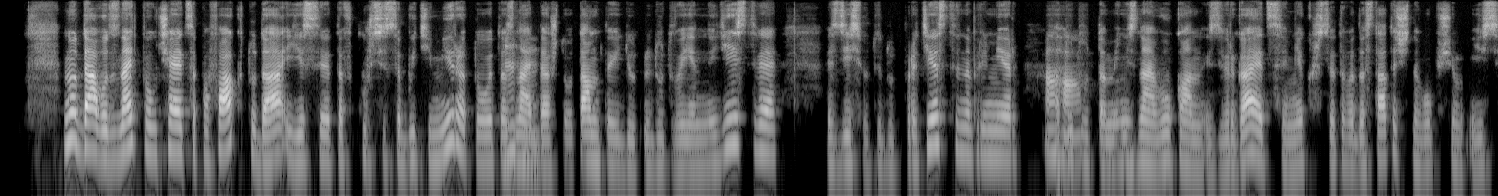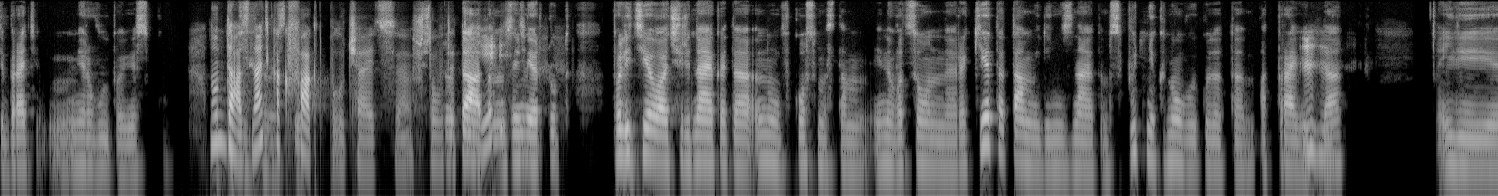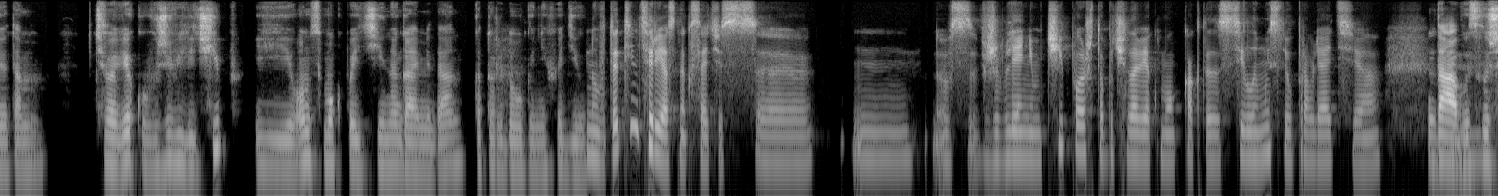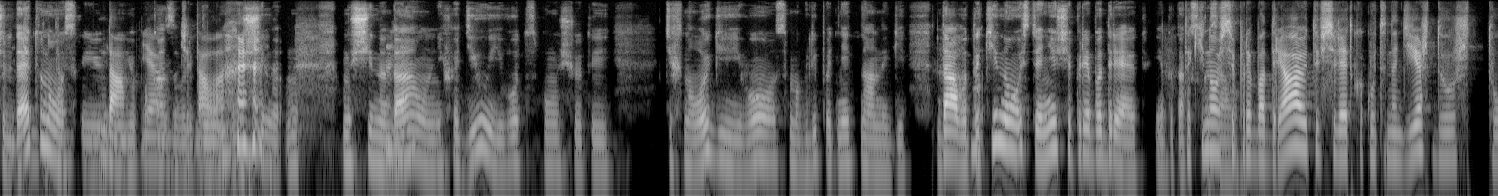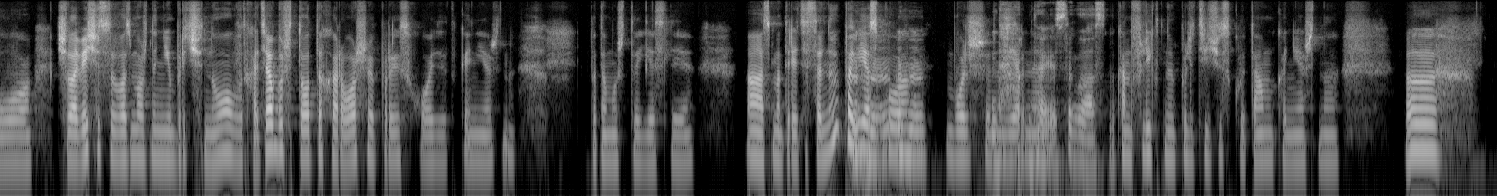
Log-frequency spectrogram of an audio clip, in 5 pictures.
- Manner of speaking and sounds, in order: tapping; chuckle; laughing while speaking: "Да"
- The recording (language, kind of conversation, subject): Russian, unstructured, Почему важно оставаться в курсе событий мира?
